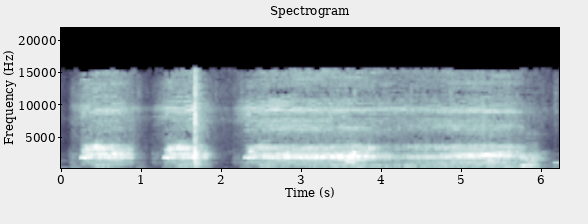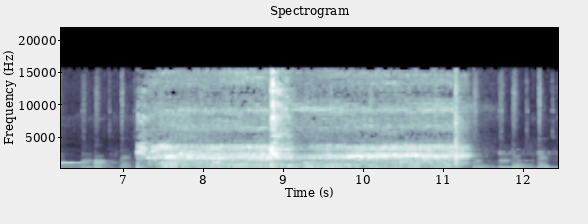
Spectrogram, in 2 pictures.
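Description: Music with a stepping melody over the steady whir of a battery-powered dinosaur-head bubble toy's fan motor. The whir cuts out briefly about six seconds in and then starts again.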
